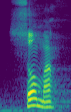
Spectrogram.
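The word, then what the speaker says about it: soma (σῶμα): La palabra es, eh, si la quisiéramos leer en español, es soma eh, con un acento en la O.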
